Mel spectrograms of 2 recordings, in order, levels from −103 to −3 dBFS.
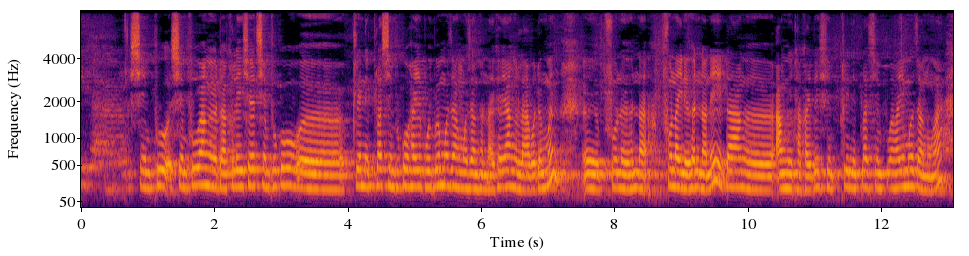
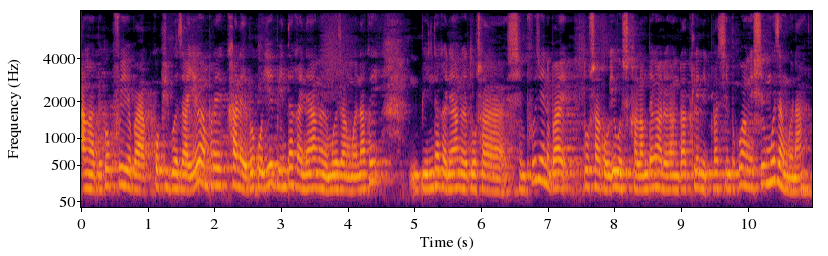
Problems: none marked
